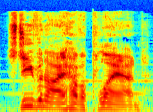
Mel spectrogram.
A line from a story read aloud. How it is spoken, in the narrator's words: Patrick blurted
